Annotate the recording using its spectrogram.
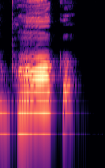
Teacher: यानी कि नाक से भी उच्चारण करना है। देखो भोंक। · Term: अनुस्वार की मात्रा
